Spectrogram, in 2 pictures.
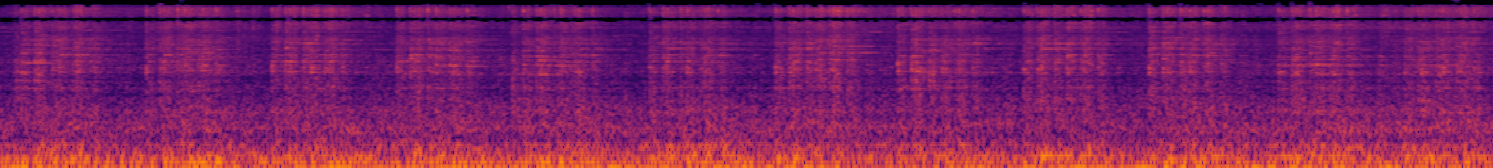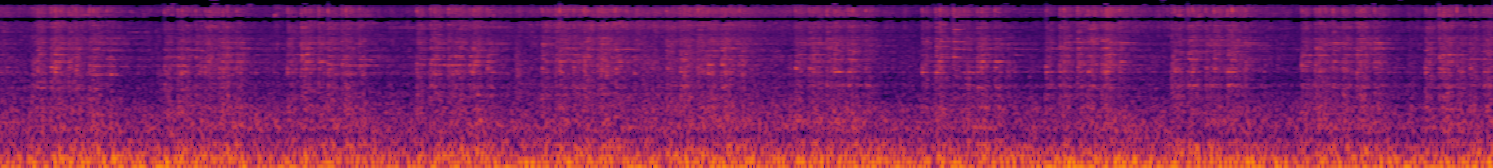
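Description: Covered hopper cars of a long sand train rolling past close by: a loud, steady rumble of steel wheels on rail, with a regular click-clack about once a second.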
